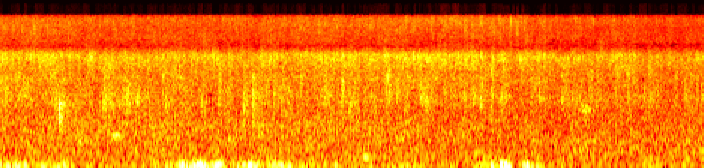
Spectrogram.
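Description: Heavy rain pours down in a village, a soft, steady hiss of drops on surfaces that stays even throughout, fairly faint and with no voices.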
